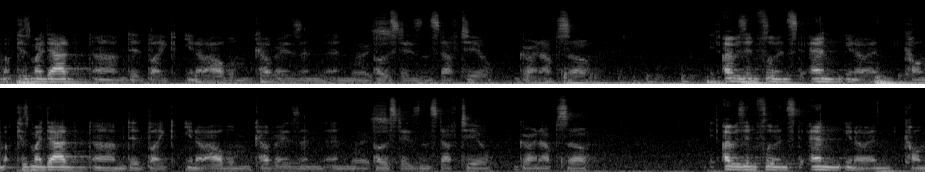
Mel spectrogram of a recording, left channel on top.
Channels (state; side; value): normal; both; correlation 0.45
